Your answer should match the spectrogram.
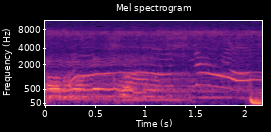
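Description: Male gospel lead vocal, slowed and pitched down in a chopped-and-screwed remix: long held notes with a wavering vibrato that climb early on and slide down near the end, over thin backing music.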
